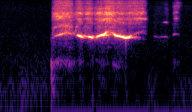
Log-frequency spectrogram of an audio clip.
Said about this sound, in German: Mhm. Ja. Mhm die Vögel.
